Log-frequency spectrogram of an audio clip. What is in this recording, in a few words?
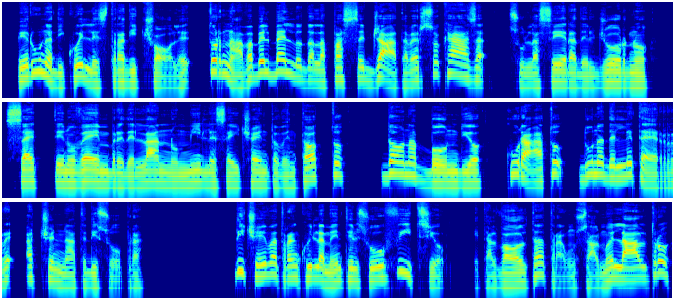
Italian audiobooks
